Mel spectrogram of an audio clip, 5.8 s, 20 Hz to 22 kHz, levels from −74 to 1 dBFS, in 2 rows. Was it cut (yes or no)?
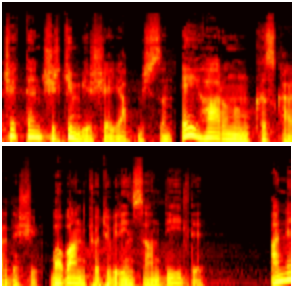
yes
